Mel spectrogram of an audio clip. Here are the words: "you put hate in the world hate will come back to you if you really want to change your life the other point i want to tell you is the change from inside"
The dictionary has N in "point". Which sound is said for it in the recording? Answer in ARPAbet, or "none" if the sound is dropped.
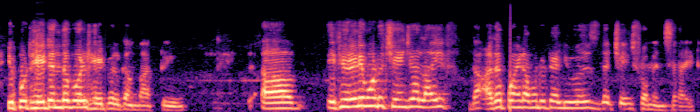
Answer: none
